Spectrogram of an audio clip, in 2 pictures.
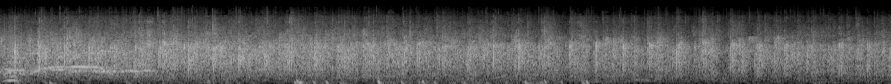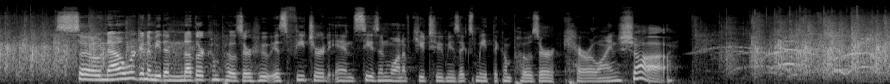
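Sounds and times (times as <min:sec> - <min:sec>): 
audience applause: 0:00.0 - 0:10.9, 0:15.9 - 0:17.8
speech: 0:09.7 - 0:16.1.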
